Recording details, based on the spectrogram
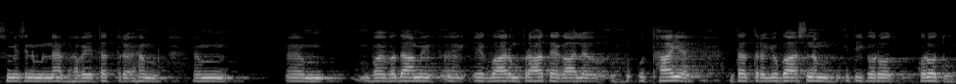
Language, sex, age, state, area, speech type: Sanskrit, male, 18-30, Rajasthan, rural, spontaneous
